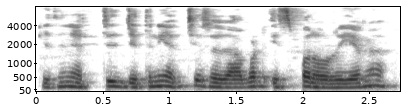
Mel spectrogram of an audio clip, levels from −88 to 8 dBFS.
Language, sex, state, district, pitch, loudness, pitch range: Hindi, male, Uttar Pradesh, Jyotiba Phule Nagar, 165 Hz, -16 LUFS, 145-175 Hz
